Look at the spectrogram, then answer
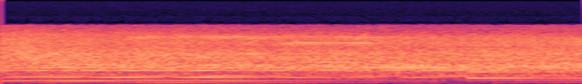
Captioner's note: whistle blows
